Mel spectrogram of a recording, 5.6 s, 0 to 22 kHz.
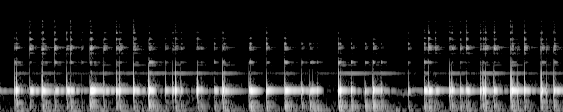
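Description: Long nails tap the inner wall of the neck of a large, empty, hollow clear glass fish bowl from above, in a quick, uneven run of about thirty taps. Each tap gives a short, bright glassy ping centered near 780 Hz that dies away almost at once, with a brief pause before the tapping picks up again.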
